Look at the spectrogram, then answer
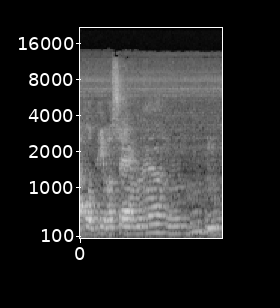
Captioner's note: humming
